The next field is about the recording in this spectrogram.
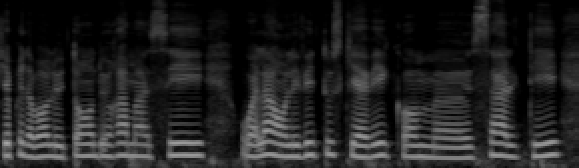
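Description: The tone is dark and mellow, as well as clear and smooth. It moves at a moderate pace with little pitch movement. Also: woman, medium pitch for a woman.

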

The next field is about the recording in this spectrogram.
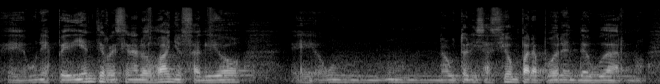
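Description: A man's unremarkable speaking voice, fairly low in pitch, fairly slow and fairly even in intonation, over light background noise. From Argentina, Santa Fe province. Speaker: provincial legislator; interviewee. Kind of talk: casual interview over a meal. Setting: restaurant. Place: cafe.

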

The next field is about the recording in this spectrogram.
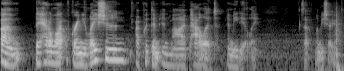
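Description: A woman speaks with vocal fry. Her voice is raspy.

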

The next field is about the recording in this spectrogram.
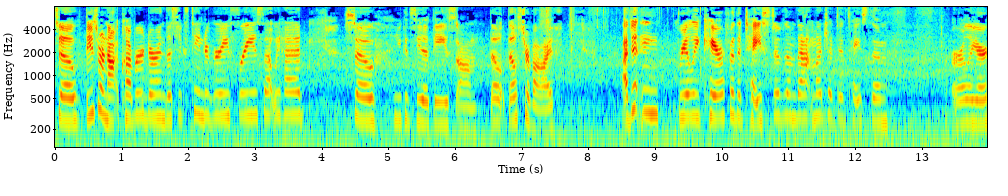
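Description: A woman uses a raised, projected voice at a fairly slow pace with ordinary pitch variation and long, frequent pauses. The sound is dry with no echo, though background noise is noticeable. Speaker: home gardener vlogger. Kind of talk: casual vlog chat. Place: garden. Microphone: phone near.

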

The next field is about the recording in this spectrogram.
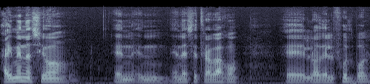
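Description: A man's very slow delivery with fairly even intonation. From Mexico, Guadalajara; Jalisco, Mexico. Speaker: retired football goalkeeper and coach; interviewee. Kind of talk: interview. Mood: warm, reminiscing.

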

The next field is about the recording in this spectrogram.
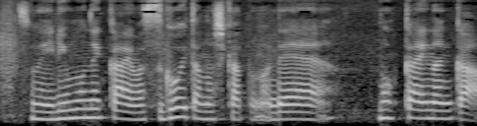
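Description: The delivery is fairly quick, with monotone, flat intonation. Light background noise can be heard. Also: woman. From Nagoya, Japan. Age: 20s. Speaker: young actress in a superhero TV series. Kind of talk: interview about her role and cast. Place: studio.

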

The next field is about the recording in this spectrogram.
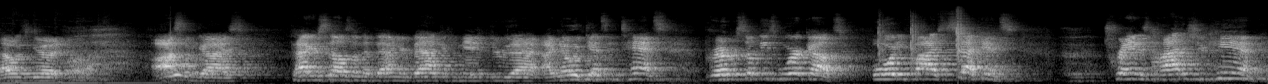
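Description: Projecting a raised voice at a moderate pace, a man speaks with big swings in loudness and long, frequent pauses, amid audible room echo and light background noise. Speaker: fitness trainer. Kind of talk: workout coaching to viewers. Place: gym. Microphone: camera far.

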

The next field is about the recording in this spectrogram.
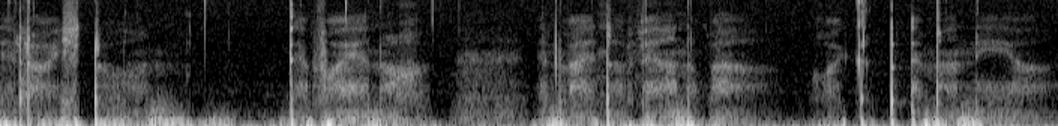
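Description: A woman at a very slow pace, in a dry sound with no echo, over loud background noise. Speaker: ASMR creator. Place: home room. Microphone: studio mic.

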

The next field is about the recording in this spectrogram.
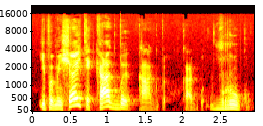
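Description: A man's dark, mellow voice with very wide pitch swings against a quiet background. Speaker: psychologist; guest. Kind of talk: self-help tutorial. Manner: calm, measured. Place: home room. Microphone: earbuds.

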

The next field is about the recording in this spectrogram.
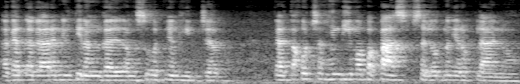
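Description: Over light background noise and audible room echo, a man talks at a fairly quick pace. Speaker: spoken word poet. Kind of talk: spoken word poetry performance. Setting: live theater stage. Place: stage.

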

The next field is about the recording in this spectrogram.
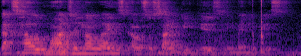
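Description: Amid noticeable background noise and audible room echo, a man talks with ordinary pitch variation. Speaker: speaker. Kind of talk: inspirational talk. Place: hall.

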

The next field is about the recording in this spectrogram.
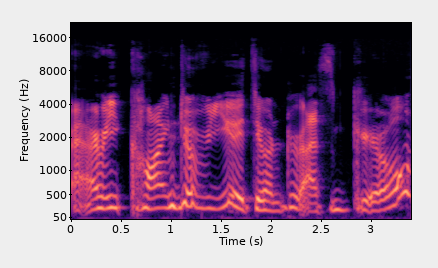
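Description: A cackling, female-sounding put-on character voice, pitched fairly high for a woman, comes through. It moves at a very slow pace. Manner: cackling, mocking.

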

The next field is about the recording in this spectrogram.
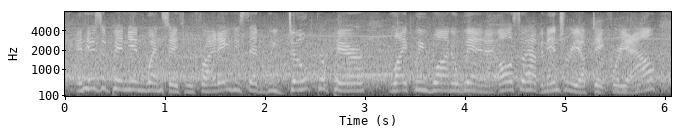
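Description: The speech comes at a very fast pace with fairly even intonation, over noticeable background noise. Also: woman, high pitch for a woman. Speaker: sideline reporter.

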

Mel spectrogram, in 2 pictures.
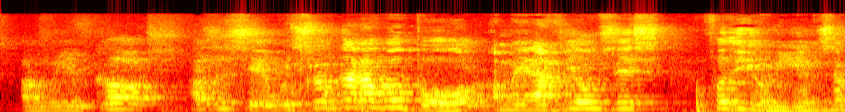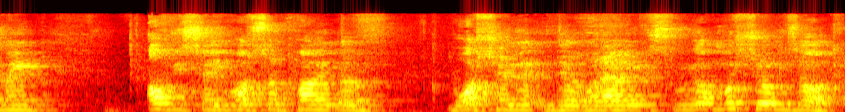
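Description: A high-pitched man with ordinary pitch variation, light background noise and audible room echo. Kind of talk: casual cooking tutorial chat. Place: kitchen. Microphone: phone near.

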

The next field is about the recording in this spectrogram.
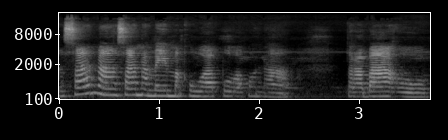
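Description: A woman speaks at a fairly slow pace, with audible room echo. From Philippines. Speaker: overseas worker vlogger, caregiver. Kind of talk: personal vlog monologue.

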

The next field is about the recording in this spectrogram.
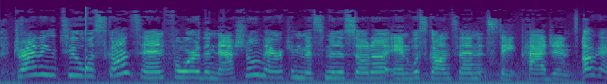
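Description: A woman uses a raised, projected voice with very wide pitch swings and hardly any pauses, in a dry sound with no echo and light background noise. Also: moderate pace. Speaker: pageant contestant vlogger. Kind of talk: casual vlog chat. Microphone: phone near.

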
